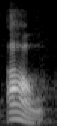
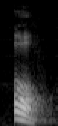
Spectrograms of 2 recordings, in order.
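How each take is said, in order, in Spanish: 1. Se pronuncia como dos vocales, 'a-u'. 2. Se pronuncia como una sola vocal 'o'. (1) "en francés ya no es au" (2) "sino es o"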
